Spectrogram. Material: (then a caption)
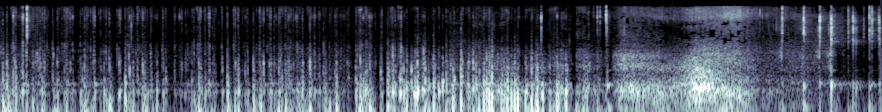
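Foam. A large dark grey foam windscreen on a microphone is scratched and tapped with long acrylic nails, giving a dense run of soft, rapid scratching and tapping. The sound is heavy with low rumble and muffled thumps, with a brief rougher, brighter rustle around the seventh second.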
